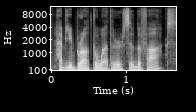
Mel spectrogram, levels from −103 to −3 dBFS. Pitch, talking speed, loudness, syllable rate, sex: 115 Hz, 285 wpm, -17 LUFS, 6.2 syllables/s, male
